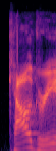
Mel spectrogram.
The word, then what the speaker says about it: Calgary: Calgary is how you say it. If you say Calgary, then we know you're not from here or you're just saying it wrong.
